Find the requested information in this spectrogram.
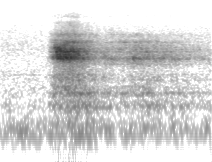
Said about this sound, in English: It might be my dog snoring in the background, my voice.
